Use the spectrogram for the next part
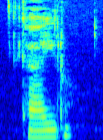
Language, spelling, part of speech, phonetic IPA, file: Polish, Kair, proper noun, [ˈkaʲir], LL-Q809 (pol)-Kair.wav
